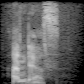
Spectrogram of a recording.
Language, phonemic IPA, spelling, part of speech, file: German, /ˈandɐs/, anders, adverb, De-anders.ogg
- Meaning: 1. different, differently 2. else 3. otherwise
